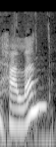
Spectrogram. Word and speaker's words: Haaland: Recoy, gràcies, es pronuncia Haaland, sí.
